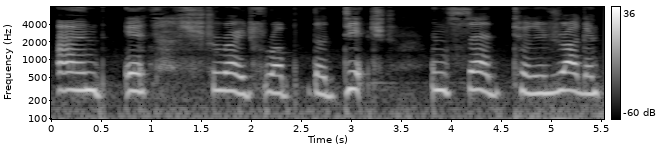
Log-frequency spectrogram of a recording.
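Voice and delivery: plain reading voice

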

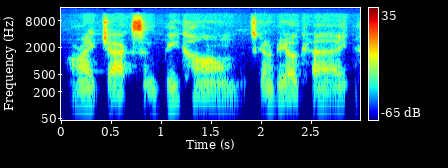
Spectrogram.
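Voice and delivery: put-on hushed, patient voice to soothe a fussy kid; soft calming dad. Tired dad quietly soothing his cranky son in the cart.

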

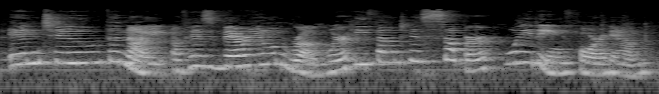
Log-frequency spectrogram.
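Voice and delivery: gentle, lilting storybook read-aloud; reading to children. A narrator's reading. Teacher reads Where the Wild Things Are to children, lilting storybook voice. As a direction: read it like bedtime story time for little ones.

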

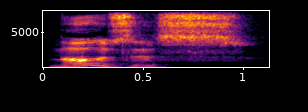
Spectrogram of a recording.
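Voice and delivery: booming call of a name; God calling Moses from the burning bush; loud calling voice. Acted. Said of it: "said a loud voice".

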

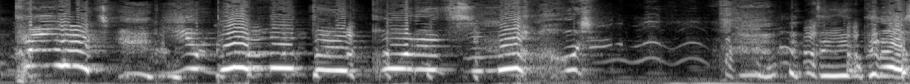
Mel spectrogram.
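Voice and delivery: very high laughing shout; hysterical laughing. Real, not acted. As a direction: crack up screaming. Chicken glitch, hysterical laughter. (истерический хохот)

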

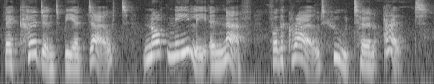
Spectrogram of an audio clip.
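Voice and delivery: usual speaking voice

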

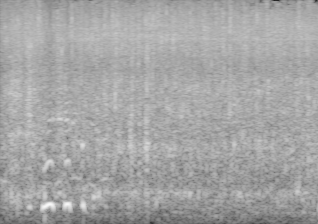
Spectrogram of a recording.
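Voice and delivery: airy delighted laugh; breathy laugh. Real, not acted. At the cleaned river, laughing breathily. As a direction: let out a breathy chuckle.

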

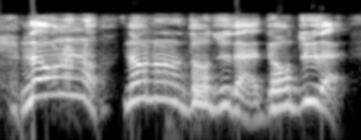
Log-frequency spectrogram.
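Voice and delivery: high, loud no no no; panicked shouting. Real, not acted. Gamer yelling at the character not to do that, high and loud. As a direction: shout to stop it.

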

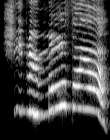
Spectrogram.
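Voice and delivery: high, slow wailing alarm; hammed-up dismay at the fire; mock alarm. Reader telling the child the fire grew, mock wail.

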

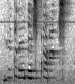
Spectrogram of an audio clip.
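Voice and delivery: high thrilled squeal over goodies; squealing delight. Real, not acted. Gushing over gift haul.

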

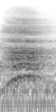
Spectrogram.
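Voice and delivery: quick sharp recovery gasp; hook breath gasp. Shown as a demonstration. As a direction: gasp in and hold. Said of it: "recovery breath with a hook".

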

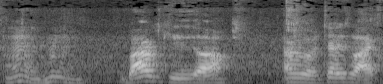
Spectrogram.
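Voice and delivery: crunching between words; talking while chewing. Real, not acted. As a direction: mouth partly full of chips. Seen 0: Left speaker bites chips before and during words, keeps chewing.

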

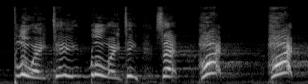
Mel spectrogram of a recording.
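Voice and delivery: high loud cadence; loud quarterback call; shouted snap count. Retold or imitated. Snap count third time.

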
